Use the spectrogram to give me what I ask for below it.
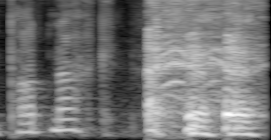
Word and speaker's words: Padraic: Padraic. So it's spelt Padraic, pronounced Padraic.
